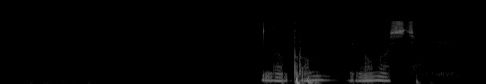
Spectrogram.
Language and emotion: Russian, sad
